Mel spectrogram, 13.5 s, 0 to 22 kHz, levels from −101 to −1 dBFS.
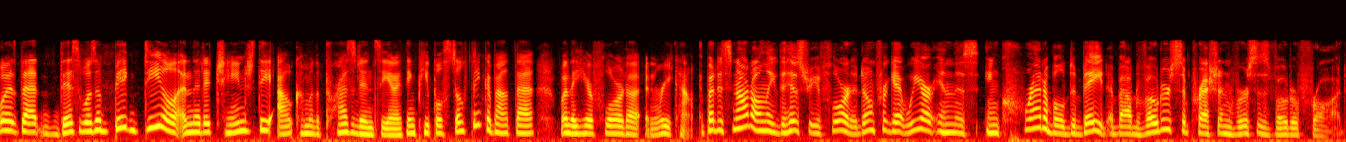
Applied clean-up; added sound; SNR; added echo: none; none; none; none.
